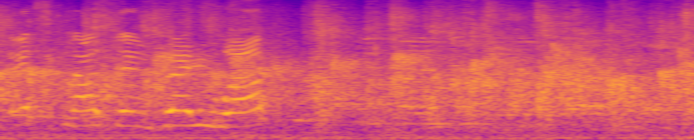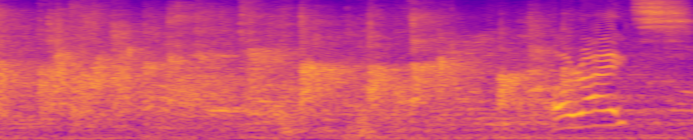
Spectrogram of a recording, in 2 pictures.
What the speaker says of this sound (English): Let's clap them very well.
